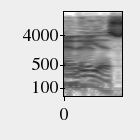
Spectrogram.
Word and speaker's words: Elias: It's Elias, by the way.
